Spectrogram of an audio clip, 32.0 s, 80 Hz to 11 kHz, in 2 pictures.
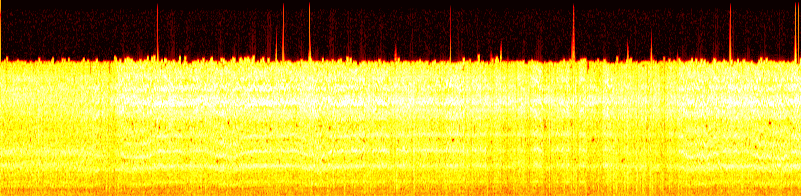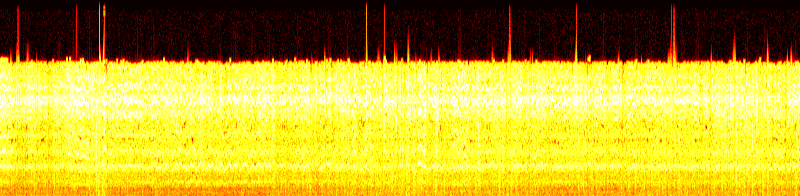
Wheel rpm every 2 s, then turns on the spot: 190, 210, 230, 230, 240, 230, 230, 220, 230, 220, 230, 230, 220, 230, 230, 230.
none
